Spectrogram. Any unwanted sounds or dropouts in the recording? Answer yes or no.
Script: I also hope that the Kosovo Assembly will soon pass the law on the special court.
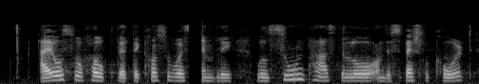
yes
